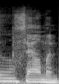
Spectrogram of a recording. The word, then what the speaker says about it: salmon: having like salmon patties you called it salmon because it's spelled with an L why is there an L in it if you don't say salmon it's in the face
